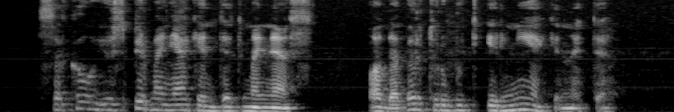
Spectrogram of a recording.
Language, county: Lithuanian, Šiauliai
